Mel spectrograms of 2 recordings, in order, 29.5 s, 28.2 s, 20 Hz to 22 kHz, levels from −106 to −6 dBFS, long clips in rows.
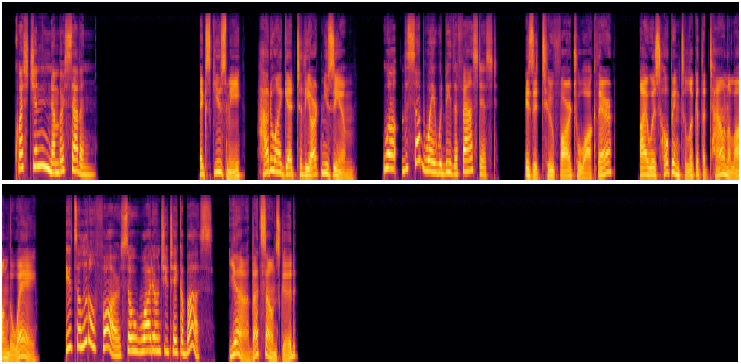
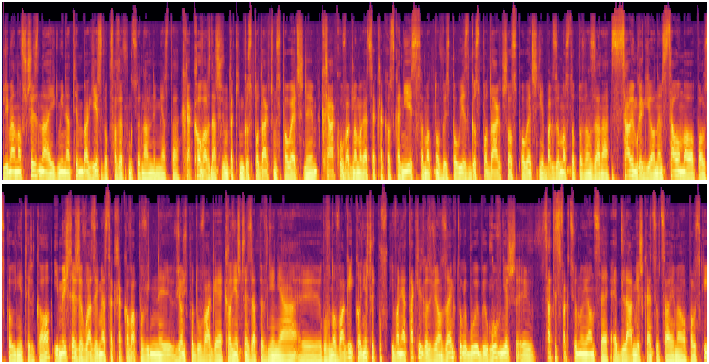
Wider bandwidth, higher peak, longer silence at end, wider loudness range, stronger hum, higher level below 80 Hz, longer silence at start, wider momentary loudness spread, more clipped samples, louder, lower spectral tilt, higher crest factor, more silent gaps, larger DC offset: about the same, 16 kHz vs 17.5 kHz; about the same, -2 dBFS vs 0 dBFS; first, 8.85 s vs 0 s; first, 5 LU vs 1 LU; neither; second, -56 dBFS vs -36 dBFS; first, 0.25 s vs 0 s; first, 8 LU vs 5 LU; neither; second, -19 LUFS vs -12 LUFS; second, -4.5 dB/octave vs -7 dB/octave; first, 18 dB vs 10 dB; neither; neither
